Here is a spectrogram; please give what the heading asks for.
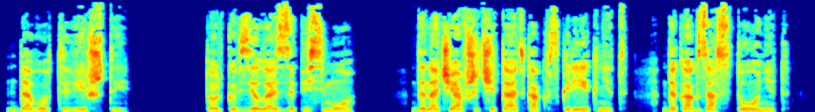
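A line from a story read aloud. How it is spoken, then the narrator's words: Worried whisper. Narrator (Russian): озабоченно зашептала Аннушка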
